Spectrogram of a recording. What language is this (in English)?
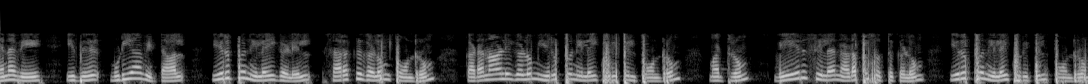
Tamil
